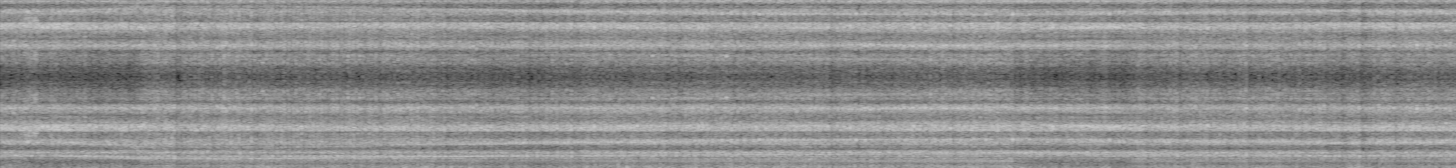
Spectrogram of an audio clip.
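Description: A small kart engine buzzes loudly and steadily, rising and falling in pitch.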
